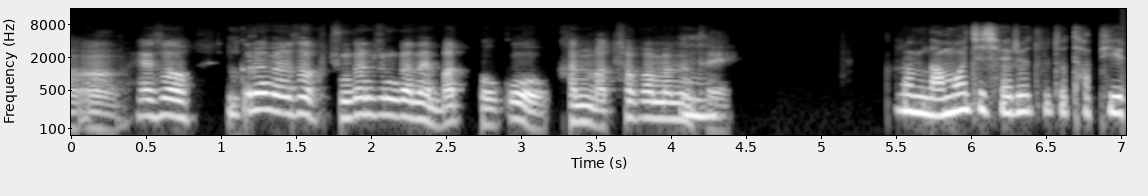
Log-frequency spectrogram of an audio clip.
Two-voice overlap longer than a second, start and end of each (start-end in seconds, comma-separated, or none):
none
